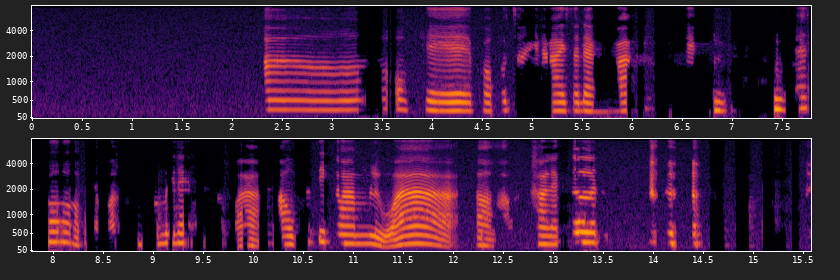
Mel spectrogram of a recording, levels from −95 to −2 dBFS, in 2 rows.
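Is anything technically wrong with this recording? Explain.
Yes. This speech clip has three related echo-canceller faults.

Speech suppressed in double talk occurs from 3.27 to 3.65 s and again across 4.85 to 10.77 s. The talker's level drops by roughly 40 dB in pieces, about 300 ms in the first stretch and about three seconds in the second. That most likely happened because both sides spoke together and the canceller could not separate near speech from loudspeaker echo, so it attenuated everything.

Other side's voice leaking through appears from 6.13 to 8.37 s and from 10.07 to 10.46 s, roughly 25 dB below the talker, and again from 14.73 to 15.13 s, roughly 35 dB down. A second voice is faintly audible. This is likely residual loudspeaker echo that the canceller failed to remove from the microphone.

Background gated by the echo canceller runs from 14.59 to 15.34 s. The room sound drops by about 40 dB for around 400 ms in total, then returns. 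The canceller clamped the microphone while the loudspeaker was active and released it afterwards.

The call microphone processing is also audible. Nothing above 8 kHz is present, and the lowest bass is trimmed as normal.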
